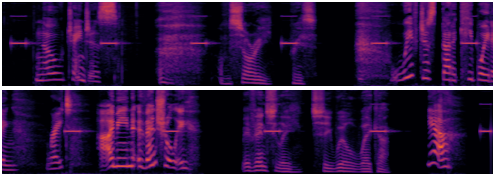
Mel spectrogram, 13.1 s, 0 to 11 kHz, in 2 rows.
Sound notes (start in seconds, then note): 2.1 sighs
